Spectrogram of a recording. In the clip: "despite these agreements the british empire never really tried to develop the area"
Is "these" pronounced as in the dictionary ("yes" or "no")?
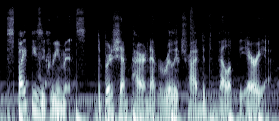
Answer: yes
